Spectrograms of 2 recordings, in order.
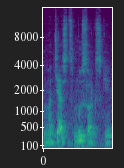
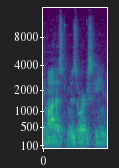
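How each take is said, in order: First: The name is said with Russian pronunciation. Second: The name is said with English pronunciation. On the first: "in Russian I think it's more like" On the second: "in English we say"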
